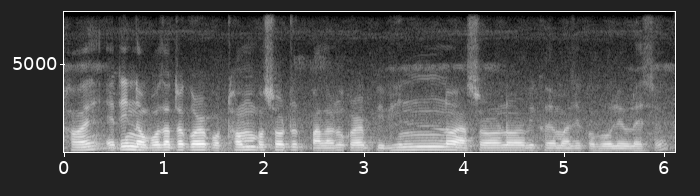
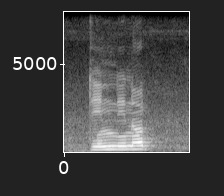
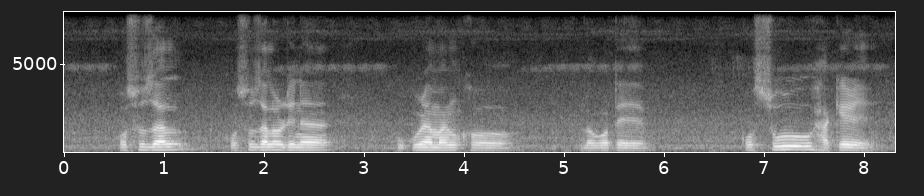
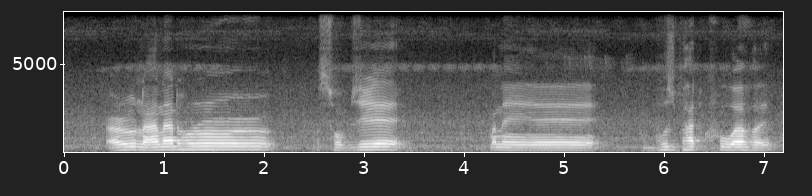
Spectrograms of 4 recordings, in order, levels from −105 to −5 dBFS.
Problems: constant background noise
